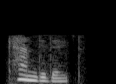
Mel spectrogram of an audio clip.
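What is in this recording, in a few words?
"candidate", English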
